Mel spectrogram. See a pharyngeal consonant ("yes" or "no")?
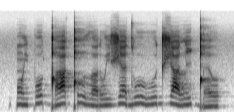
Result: no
